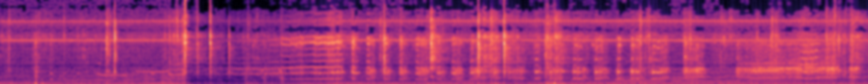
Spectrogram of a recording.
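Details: Bantam rooster crowing among a flock of bantam chickens pecking at hanging vegetables, a sustained harmonic crow drawn out over about two seconds after short rising notes, with scattered clucks and clicking sounds around it.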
